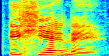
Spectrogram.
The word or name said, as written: higiene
